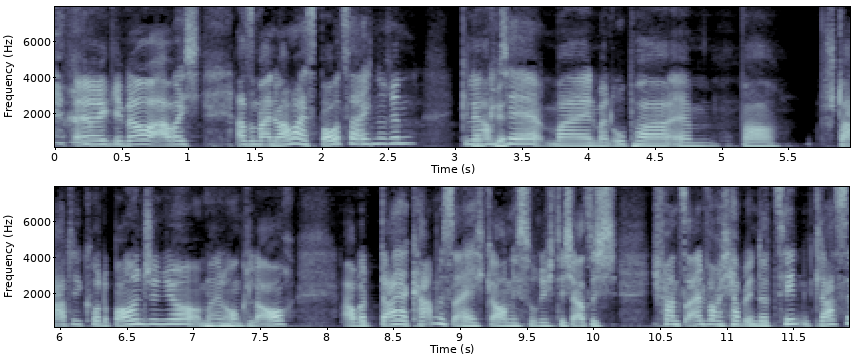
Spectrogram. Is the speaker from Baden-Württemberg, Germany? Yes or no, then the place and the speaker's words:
yes; Bad Cannstatt, Baden-Württemberg, Germany; Ich komme aus dem Sommerrhein, ich bin in Bad Cannstatt geboren.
